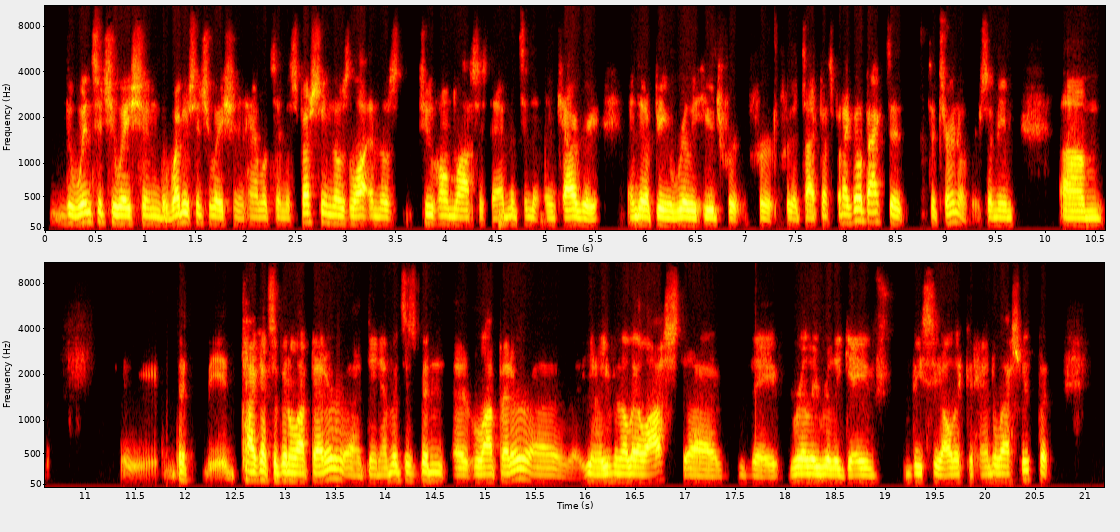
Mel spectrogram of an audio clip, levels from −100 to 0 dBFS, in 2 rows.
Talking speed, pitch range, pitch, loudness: 220 wpm, 100-115 Hz, 105 Hz, -23 LUFS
